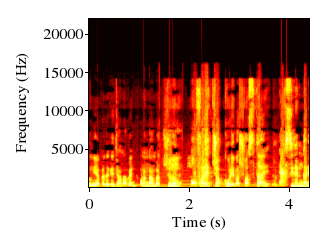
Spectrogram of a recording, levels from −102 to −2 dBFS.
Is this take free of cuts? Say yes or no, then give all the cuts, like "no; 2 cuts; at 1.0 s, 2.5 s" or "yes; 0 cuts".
no; 1 cut; at 1.5 s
